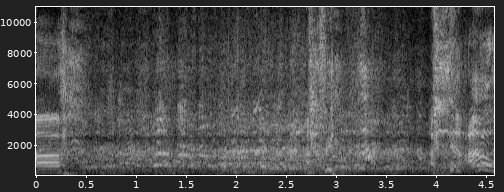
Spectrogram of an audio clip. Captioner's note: audience laughing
